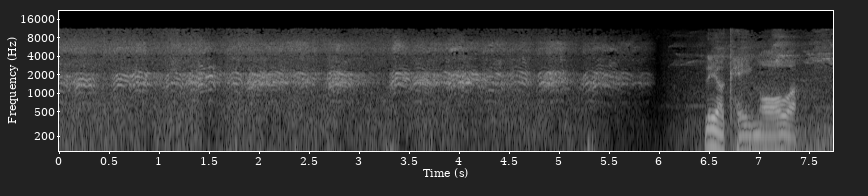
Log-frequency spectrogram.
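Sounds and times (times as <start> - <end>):
crow cawing: 0.0 - 6.0
speech: 6.4 - 7.6.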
